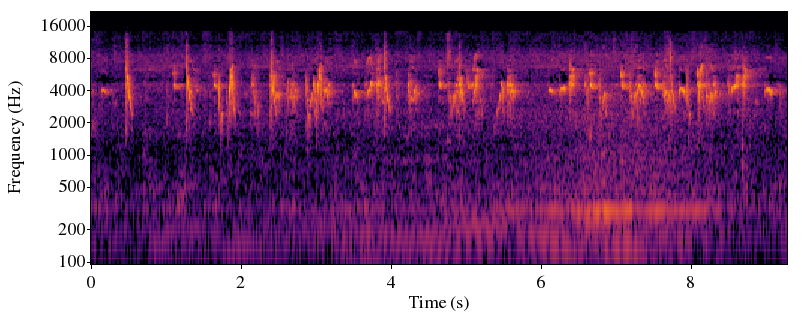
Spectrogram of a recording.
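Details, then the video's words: A bar-winged prinia sings in a luring recording: steady series of sharp, high chirps and short trilled bursts, delivered in quick, nearly continuous phrases over about nine seconds, with faint low hum beneath. "suara burung ciblek"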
